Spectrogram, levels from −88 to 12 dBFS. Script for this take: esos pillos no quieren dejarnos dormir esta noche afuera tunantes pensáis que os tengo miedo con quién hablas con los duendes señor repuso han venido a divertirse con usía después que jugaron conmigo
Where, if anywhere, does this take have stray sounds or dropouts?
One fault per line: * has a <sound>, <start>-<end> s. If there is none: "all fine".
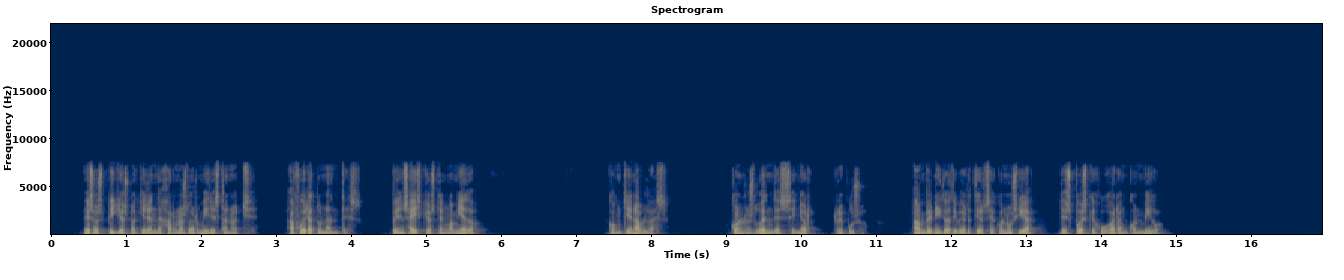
all fine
